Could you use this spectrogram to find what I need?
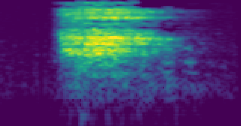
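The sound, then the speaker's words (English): A single deep breath drawn in, a smooth airy inhale lasting just over a second that swells quickly and then fades, heard on its own against silence. “Now I want you to take a deep breath in”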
